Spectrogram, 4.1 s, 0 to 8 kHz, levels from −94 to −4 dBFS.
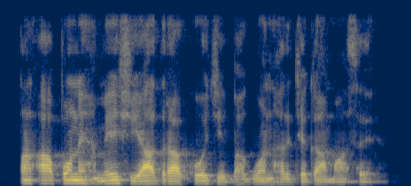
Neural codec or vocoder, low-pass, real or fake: codec, 16 kHz, 8 kbps, FunCodec, trained on Chinese and English, 25 frames a second; 7.2 kHz; fake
